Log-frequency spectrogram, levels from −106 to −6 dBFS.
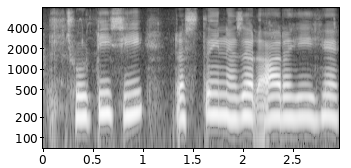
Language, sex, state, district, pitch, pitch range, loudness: Hindi, male, Chhattisgarh, Sukma, 205 Hz, 200-220 Hz, -16 LUFS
